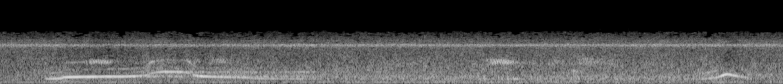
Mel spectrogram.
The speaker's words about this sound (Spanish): Esta sería la hiena, un animal con muy mala fama dentro y fuera de África, aproximándose a un campamento con nuestra hoguera como estamos ahora.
